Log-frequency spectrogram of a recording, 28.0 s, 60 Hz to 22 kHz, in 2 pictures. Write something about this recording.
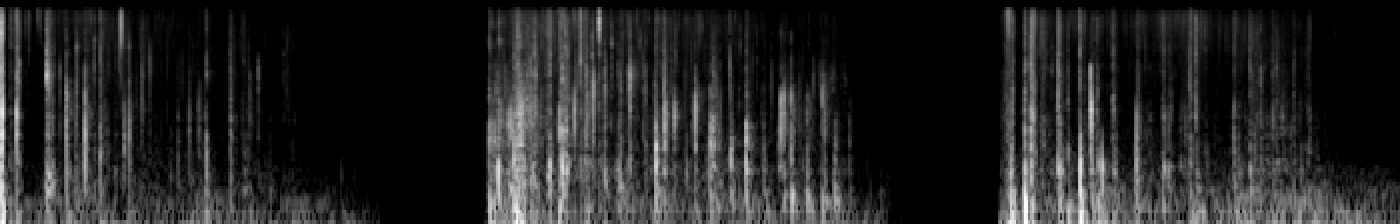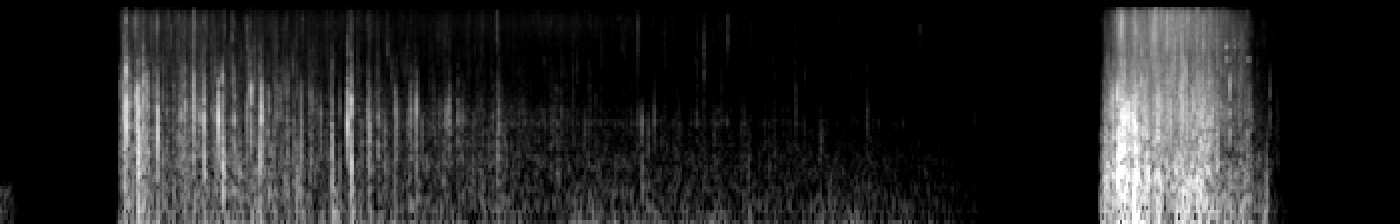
Foley Stones Falls Debris Stereo DR05
Stones movements (x5) - Falls & Debris.
Gears: Zoom H5
drop, fall, floor, impact, stereo, stone, stones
